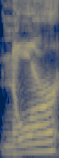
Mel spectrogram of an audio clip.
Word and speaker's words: Knorr: So I have a lot of people tell me that my last name, Knorr, is the way that Australians pronounce the word no.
